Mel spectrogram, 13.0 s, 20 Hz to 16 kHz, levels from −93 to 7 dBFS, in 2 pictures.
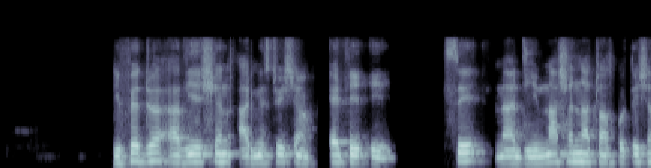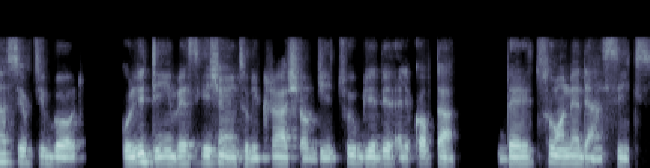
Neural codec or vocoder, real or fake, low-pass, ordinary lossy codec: codec, 16 kHz, 2 kbps, X-Codec, HuBERT features, trained on balanced general audio; fake; 7.2 kHz; none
